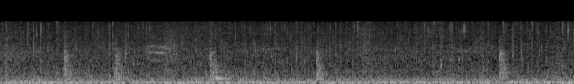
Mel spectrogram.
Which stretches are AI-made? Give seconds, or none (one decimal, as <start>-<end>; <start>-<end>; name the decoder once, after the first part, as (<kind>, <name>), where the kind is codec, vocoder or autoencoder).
0.6-4.0 (autoencoder, DAC-VAE)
